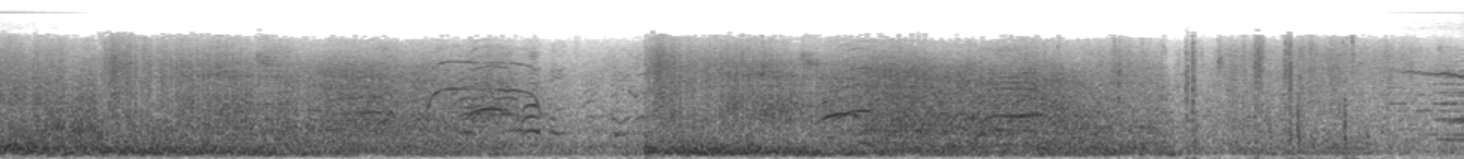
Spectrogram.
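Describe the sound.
Gunfire in a film scene. It cuts through a loud, dense din, with a sharp crack near the middle and a few more shots toward the end, and voices mixed into the noise.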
